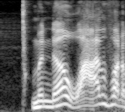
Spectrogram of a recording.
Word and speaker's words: Manon: That's a a French girl's name. A given name in French in front said as Mano.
